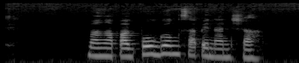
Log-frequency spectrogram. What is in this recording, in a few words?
Cebuano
